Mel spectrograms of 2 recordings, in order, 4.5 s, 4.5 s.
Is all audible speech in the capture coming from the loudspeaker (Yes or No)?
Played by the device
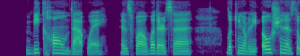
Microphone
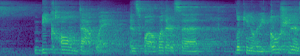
Yes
